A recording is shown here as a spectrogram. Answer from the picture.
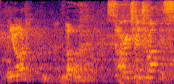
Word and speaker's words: Mjolnir: How do you say it? Mjolnir? Mjolnir. Mir. No. Mjolnir. Mjolnir. Repeat after me. Mjolnir.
